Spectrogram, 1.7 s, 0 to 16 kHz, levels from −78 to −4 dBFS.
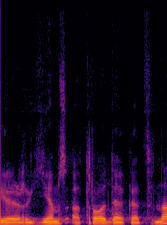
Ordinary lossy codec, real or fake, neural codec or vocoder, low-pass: Opus, 32 kbps; fake; vocoder, 44.1 kHz, 128 mel bands every 512 samples, BigVGAN v2; 14.4 kHz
